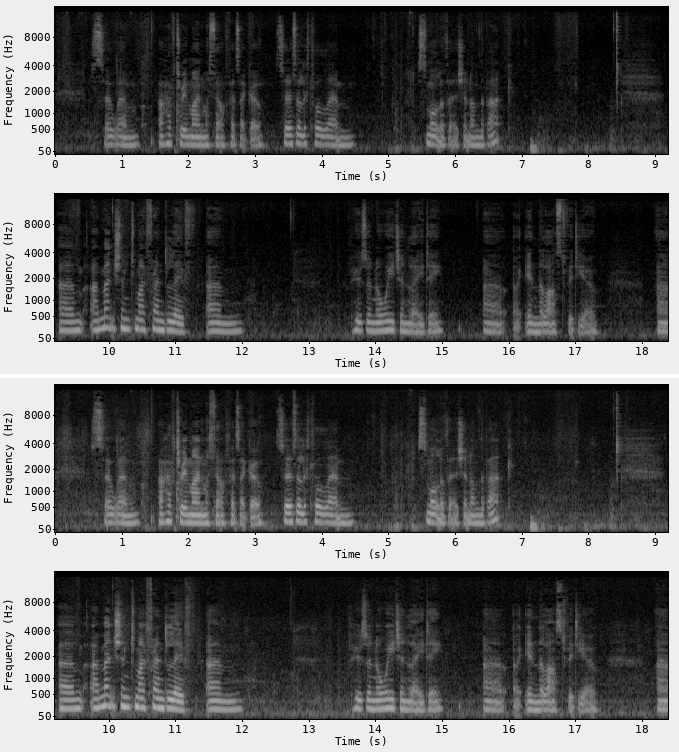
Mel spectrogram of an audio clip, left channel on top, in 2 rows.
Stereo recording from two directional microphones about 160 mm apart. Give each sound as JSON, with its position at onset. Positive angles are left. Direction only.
{"t": 0.7, "sound": "speech", "side_deg": 10}
{"t": 5.4, "sound": "speech", "side_deg": 20}
{"t": 8.4, "sound": "a sound", "side_deg": 20}
{"t": 9.2, "sound": "speech", "side_deg": 20}
{"t": 13.7, "sound": "speech", "side_deg": 25}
